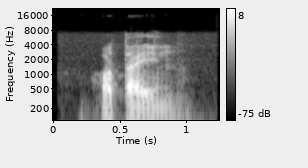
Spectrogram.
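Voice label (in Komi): "отаин", Komi, male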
